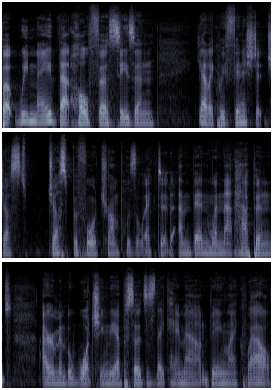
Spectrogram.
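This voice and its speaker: On a very clean recording with a silent background, a woman with an Australian accent speaks at a fairly quick pace in a very deep, low voice, her intonation fairly even and the sound dry and close with no echo. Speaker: actress. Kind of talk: interview answer. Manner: hesitant, casual.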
